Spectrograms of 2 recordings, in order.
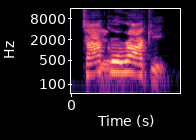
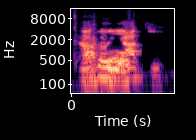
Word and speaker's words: takoyaki: Taco Rocky. No, takoyaki. Like Taco Tuesday. Taco. Yaki. Taco. Like it doesn't taste very good. It's yucky. Like the drink. Spelled with a K instead.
